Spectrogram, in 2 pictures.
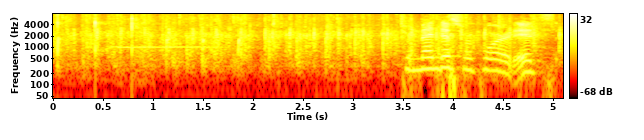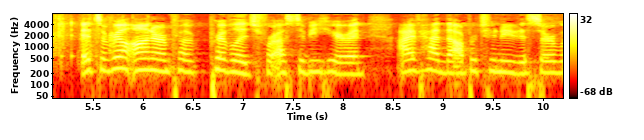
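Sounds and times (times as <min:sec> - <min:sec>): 
audience applause: 0:00.0 - 0:05.9
speech: 0:03.5 - 0:10.1.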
